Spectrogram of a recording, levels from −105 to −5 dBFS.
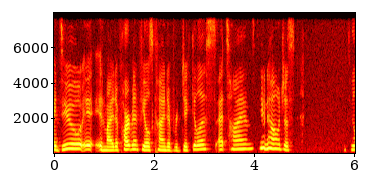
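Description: No technical faults are audible.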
